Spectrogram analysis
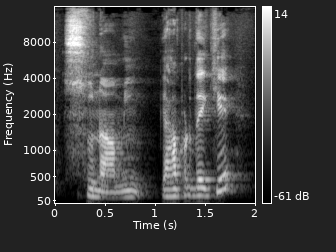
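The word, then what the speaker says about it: tsunami: quakes हमेशा आते रहते हैं जिसको कहते हैं सुनामी यहां पर देखिए कि suman1 इसको सूचना मिली पढ़ना है कि जो यहां पर साइलेंट रहता है इसको बोलते है सुनाओ जिस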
